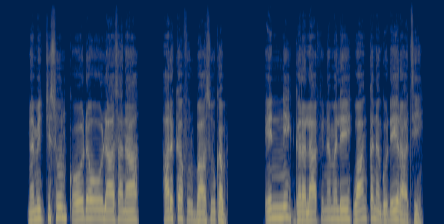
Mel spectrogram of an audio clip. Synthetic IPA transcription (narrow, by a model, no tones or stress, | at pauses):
nɐmɪt͡ʃːɪsuŋkʼo̞ːd̪ɐhoːlaːs̬ɐnaː | hɐɾkɐfʊɾbaːs̬uːkʼɐbɐ̥ | ʔɪnːɪɡɐɾɐlaːfɪnɐmɐle̞ːwaːŋkɐnɐɡɔᶑe̞ːɾaːt̪iː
